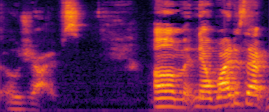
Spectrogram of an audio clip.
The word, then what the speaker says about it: ogives: So we have histograms, we have frequency polygons and we have what are called ojives. I know that looks like og but it's pronounced ojives.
